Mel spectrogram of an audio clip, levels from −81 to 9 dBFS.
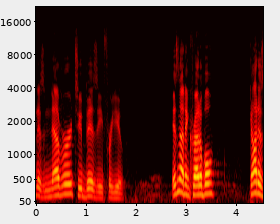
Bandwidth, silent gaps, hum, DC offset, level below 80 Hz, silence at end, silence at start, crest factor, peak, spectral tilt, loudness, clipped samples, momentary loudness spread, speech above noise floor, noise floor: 13.5 kHz; none; none; under 0.1%; -68 dBFS; 0 s; 0 s; 18 dB; -10 dBFS; -6.5 dB/octave; -27 LUFS; under 0.1%; 15 LU; 39 dB; -65 dBFS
